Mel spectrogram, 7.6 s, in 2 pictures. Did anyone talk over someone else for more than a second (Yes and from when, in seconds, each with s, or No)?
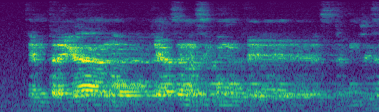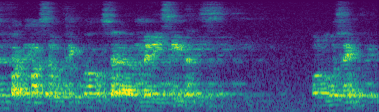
No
